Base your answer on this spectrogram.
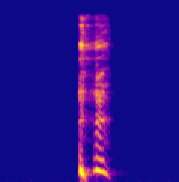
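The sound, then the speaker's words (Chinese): A single short dry cough, made deliberately, sounds once as a brief throaty burst with no other sound around it. “我故意干咳了一声。”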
